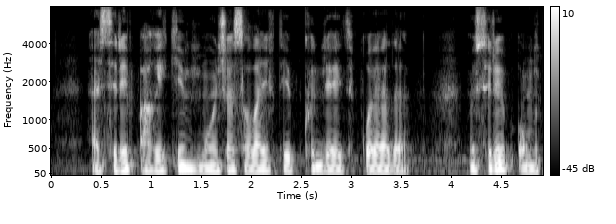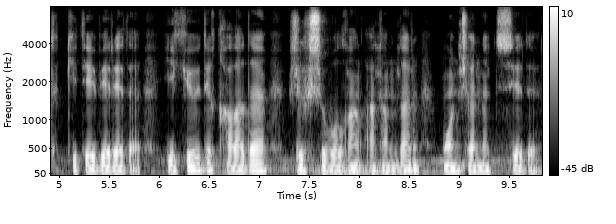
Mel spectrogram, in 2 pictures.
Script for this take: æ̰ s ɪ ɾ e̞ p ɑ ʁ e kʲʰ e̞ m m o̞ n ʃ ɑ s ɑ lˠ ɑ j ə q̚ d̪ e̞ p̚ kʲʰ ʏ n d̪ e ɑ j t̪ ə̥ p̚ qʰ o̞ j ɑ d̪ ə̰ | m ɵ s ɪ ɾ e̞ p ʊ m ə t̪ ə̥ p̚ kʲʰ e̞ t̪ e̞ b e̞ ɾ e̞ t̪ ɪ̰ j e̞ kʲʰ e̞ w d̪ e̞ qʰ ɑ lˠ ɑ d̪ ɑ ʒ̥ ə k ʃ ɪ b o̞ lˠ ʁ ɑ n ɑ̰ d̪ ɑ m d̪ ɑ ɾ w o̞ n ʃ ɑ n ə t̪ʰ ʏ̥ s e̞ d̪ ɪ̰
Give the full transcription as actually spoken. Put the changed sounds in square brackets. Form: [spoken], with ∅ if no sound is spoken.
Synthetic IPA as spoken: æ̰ s ɪ ɾ e̞ p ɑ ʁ e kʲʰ e̞ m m o̞ n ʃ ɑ s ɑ lˠ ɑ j ə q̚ d̪ e̞ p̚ kʲʰ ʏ n d̪ e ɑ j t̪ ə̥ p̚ qʰ o̞ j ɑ d̪ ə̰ | m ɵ s ɪ ɾ e̞ p ʊ m ə t̪ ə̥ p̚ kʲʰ e̞ t̪ e̞ b e̞ ɾ e̞ [d̪] ɪ̰ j e̞ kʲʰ e̞ w d̪ e̞ qʰ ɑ lˠ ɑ d̪ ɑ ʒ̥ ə k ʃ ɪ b o̞ lˠ ʁ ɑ n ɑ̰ d̪ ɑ m d̪ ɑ ɾ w o̞ n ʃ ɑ n ə t̪ʰ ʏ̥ s e̞ d̪ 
